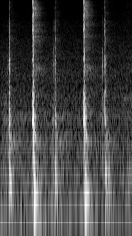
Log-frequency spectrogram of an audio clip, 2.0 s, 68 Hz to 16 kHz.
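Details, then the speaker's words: Nitrous Express GM universal kit (part 209 02) on a Jeep Liberty, armed: sharp single clicks, five or six in two seconds, over a quiet background as the purge solenoid switches; normal solenoid operation. "when you hit full throttle you can hear the nitrous and fuel in solenoids click"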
